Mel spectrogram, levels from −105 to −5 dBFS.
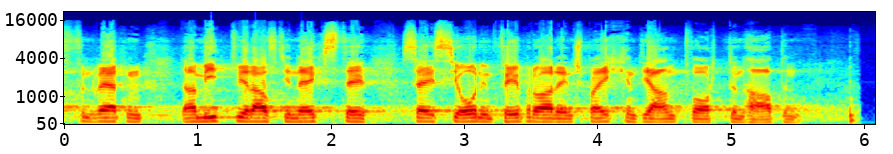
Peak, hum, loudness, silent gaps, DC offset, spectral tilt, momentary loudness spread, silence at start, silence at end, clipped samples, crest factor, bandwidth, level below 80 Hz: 0 dBFS; none; -14 LUFS; none; under 0.1%; -4 dB/octave; 12 LU; 0 s; 0.15 s; under 0.1%; 14 dB; 14 kHz; -54 dBFS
